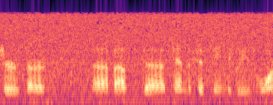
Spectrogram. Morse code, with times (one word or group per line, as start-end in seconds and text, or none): none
